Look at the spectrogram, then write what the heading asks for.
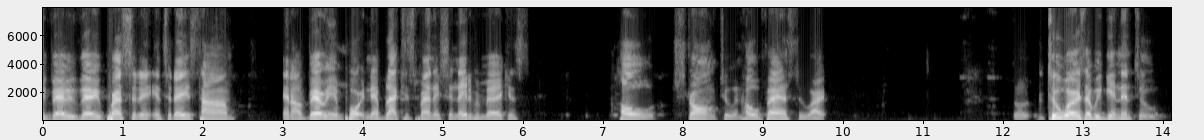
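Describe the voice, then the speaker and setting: A man's voice: a little high, sharp tone, clean tone, no echo. A man casually teaching a class in a loose, slangy way, with a joke about himself now and then. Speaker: class instructor. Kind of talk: casual spoken lesson.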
